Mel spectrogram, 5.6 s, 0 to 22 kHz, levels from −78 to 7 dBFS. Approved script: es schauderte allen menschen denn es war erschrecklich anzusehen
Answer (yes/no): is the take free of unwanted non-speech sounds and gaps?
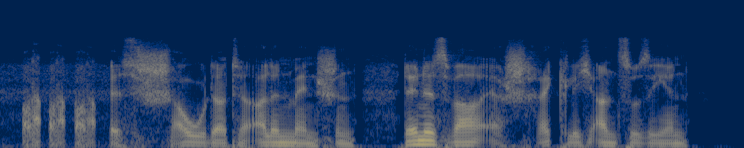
no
